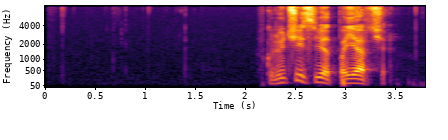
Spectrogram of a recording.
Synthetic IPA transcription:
fklʲʊt͡ɕisʲvʲe̞t̪̚pɐjart͡ɕɪ̥

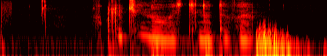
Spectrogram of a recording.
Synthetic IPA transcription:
fklʲʊt͡ʃinɔʋɐsʲtʲi̥nɐt̪ɛʋɛ

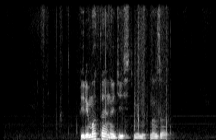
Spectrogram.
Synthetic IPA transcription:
pʲɪɾʲɪmat̪ajnɐdʲesʲɪ̥tʲmʲɪnut̪nazat̪

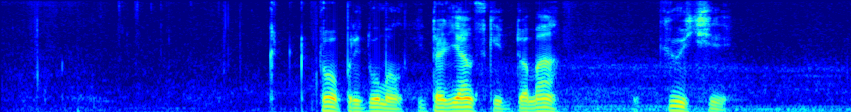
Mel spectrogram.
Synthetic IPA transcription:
k | kt̪opɾʲɪd̪uməlˠɪt̪alʲjanskʲɪd̪ɐma | kʲut͡ɕi

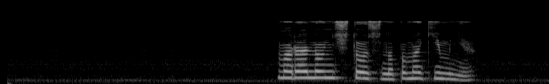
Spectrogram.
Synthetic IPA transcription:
mɐɾalʲnəʊnʲɪt͡ɕt̪o̞ʐɨnəpəmɐɡʲimnʲe̞

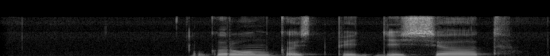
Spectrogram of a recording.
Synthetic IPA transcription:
ɡɾomkəsʲtʲpʲɪdʲːɪsʲat̪

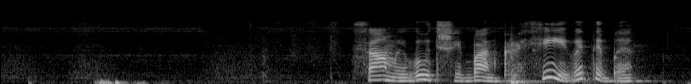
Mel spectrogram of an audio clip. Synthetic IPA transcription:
sɑmɪjlˠutʲʃɪjbɑnkrɐsʲijiʋɛt̪ebɛ

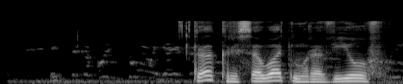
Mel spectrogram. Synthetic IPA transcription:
kakɾisawat̪muɾavijof

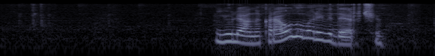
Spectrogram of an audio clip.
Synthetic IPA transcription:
julʲanɐkɐɾaulˠɔvalʲivʲid̪ɛrt͡ʃi

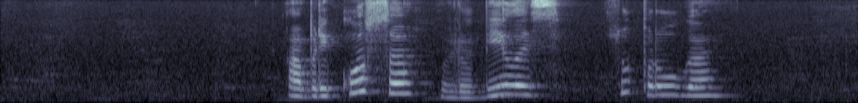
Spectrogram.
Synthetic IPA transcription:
ɐbɾʲɪkosəvlʲʊbʲilˠəsʲ | sʊpɾuɡə

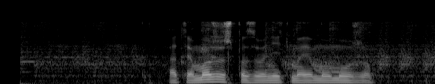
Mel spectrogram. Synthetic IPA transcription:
ɐt̪ɨmɔʐɛʂpɐzvɐnʲitʲmɐjɪmumuʐʊ

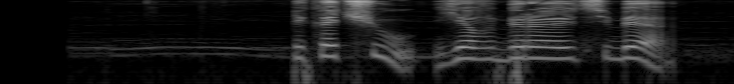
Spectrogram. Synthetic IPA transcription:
pʲɪkɐt͡ɕujavɨbʲɪɾajʊtʲɪbʲa

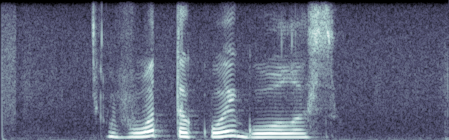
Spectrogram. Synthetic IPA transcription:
vot̪̚d̪̥akʷʼojɡʷolˠəs

